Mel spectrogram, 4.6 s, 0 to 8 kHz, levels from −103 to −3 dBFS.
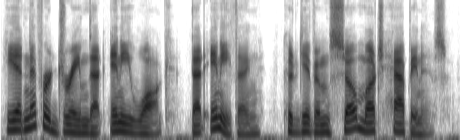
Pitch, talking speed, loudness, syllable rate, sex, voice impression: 125 Hz, 170 wpm, -20 LUFS, 5.5 syllables/s, male, masculine, middle-aged, thick, tensed, powerful, intellectual, sincere, calm, mature, friendly, reassuring, unique, wild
